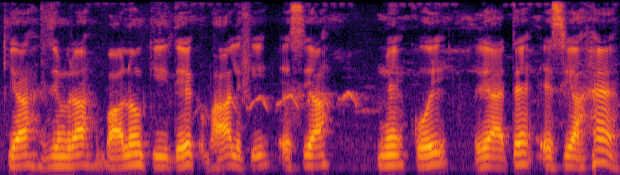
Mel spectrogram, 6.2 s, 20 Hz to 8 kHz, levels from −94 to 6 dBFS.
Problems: background sounds at intervals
